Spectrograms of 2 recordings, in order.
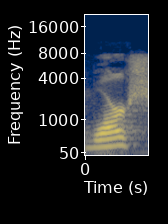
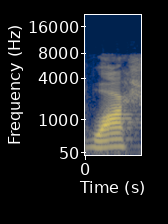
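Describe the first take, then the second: First: An extra R sound is added: warsh. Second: It is said without any R sound.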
